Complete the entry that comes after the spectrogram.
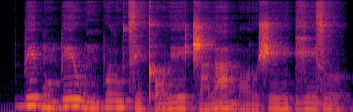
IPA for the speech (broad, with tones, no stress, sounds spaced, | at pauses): b e˦ ɓ ũ˨ b eː˦ w ĩ˨ b ʊ˦ l u˦ t͡s e˨ kʼ ɔ˨ l eː˦ t͡ʃ a˨ l a˦ m ɔ˨ ɾ ʊ˨ ʃ e˦ | ɣ e˨ z ʊ˨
